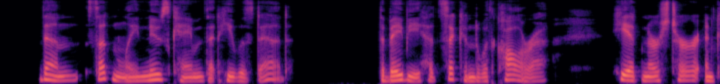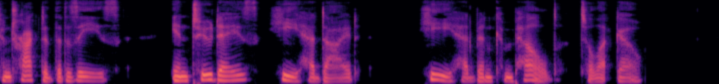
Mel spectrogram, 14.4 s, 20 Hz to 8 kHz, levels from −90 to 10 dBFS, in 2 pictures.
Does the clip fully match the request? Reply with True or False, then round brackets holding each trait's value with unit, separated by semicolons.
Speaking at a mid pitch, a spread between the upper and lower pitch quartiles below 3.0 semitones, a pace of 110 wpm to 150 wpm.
False (155 Hz; 3.6 semitones; 145 wpm)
